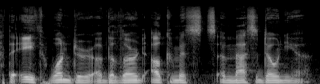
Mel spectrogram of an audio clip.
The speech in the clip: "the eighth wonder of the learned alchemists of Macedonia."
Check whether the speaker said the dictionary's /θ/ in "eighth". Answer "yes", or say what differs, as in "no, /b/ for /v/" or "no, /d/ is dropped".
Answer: yes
